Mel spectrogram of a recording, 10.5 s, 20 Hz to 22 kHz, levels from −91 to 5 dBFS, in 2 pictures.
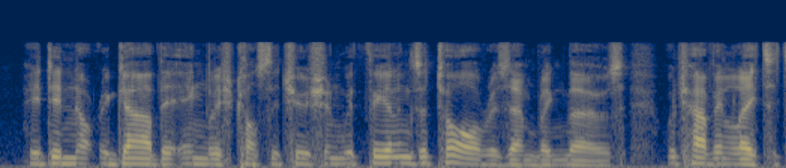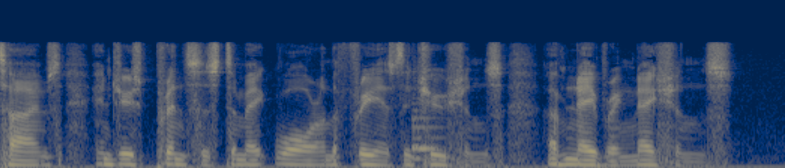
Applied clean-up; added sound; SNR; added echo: none; Bowed string instrument; 17 dB; none.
